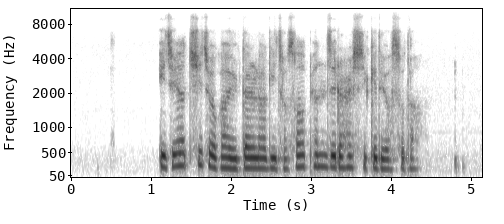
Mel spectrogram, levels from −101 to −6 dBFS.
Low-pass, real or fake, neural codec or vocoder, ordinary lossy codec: 7.2 kHz; real; none; Opus, 16 kbps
